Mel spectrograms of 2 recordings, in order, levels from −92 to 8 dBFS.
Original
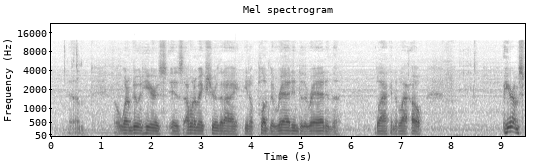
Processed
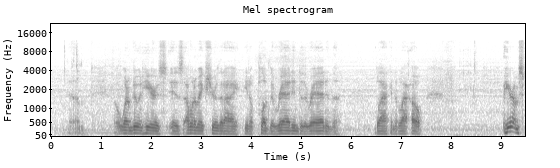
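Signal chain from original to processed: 0:04.07–0:05.45: parametric band 6,300 Hz +6.5 dB 0.59 octaves
level −9 dB

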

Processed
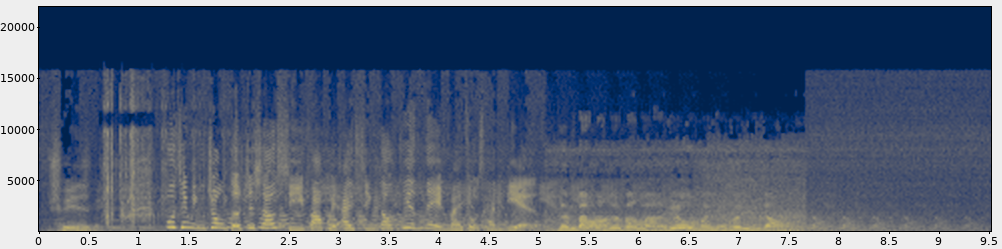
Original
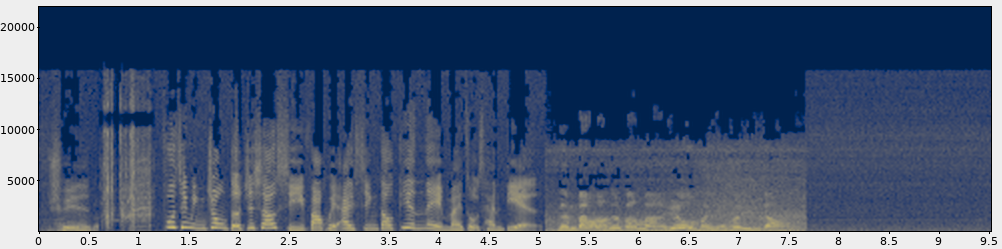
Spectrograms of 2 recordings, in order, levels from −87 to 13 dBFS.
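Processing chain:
delay that swaps between a low-pass and a high-pass 153 ms, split 1,700 Hz, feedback 87%, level −13.5 dB
level +3 dB

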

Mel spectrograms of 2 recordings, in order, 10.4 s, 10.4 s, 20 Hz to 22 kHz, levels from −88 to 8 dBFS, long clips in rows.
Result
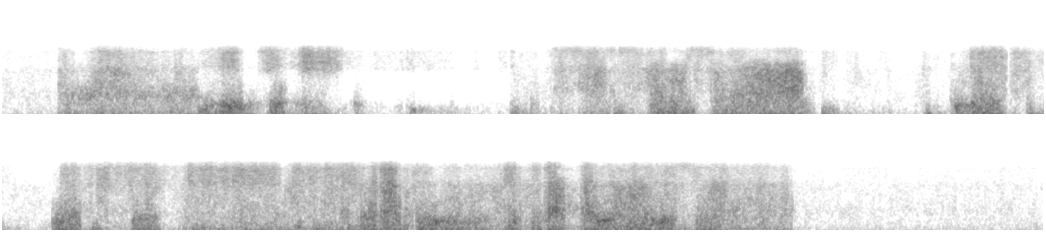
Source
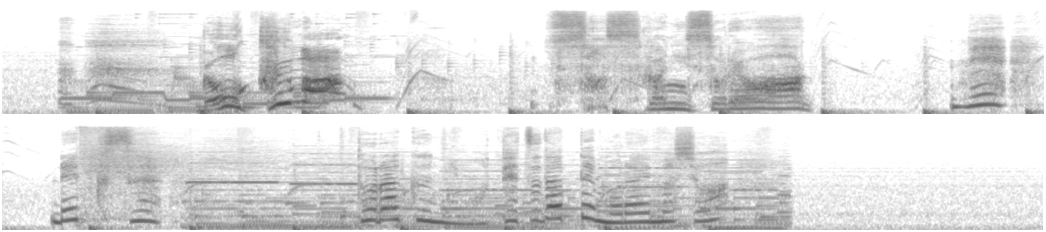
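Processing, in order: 0:00.97–0:02.55: linear-phase brick-wall band-stop 370–2,600 Hz
cochlear-implant simulation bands 6
linear-prediction vocoder at 8 kHz whisper
level −2 dB

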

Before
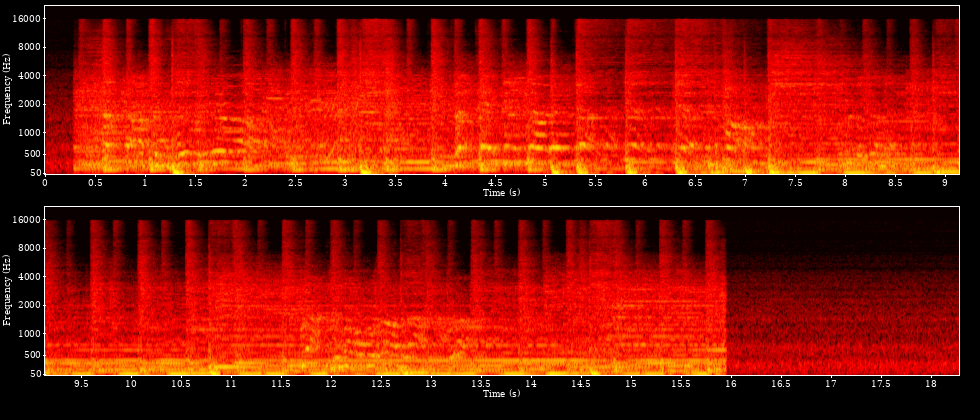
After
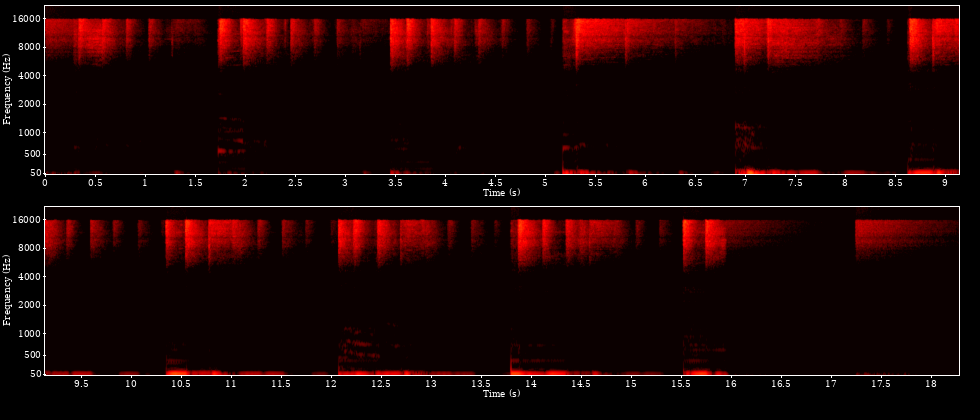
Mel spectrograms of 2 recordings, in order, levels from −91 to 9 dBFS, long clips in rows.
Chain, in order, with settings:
inverse Chebyshev band-stop filter 110–4,100 Hz, stop band 50 dB
RIAA equalisation recording
downward compressor, threshold −40 dBFS, peak gain reduction 12.5 dB
tremolo with a ramp in dB decaying 0.58 Hz, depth 38 dB
level +11 dB

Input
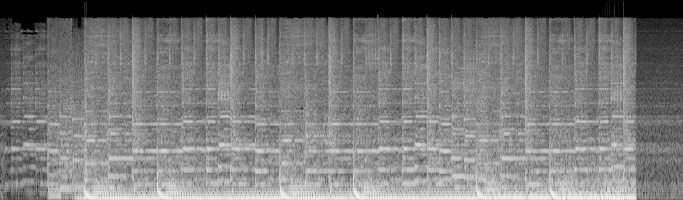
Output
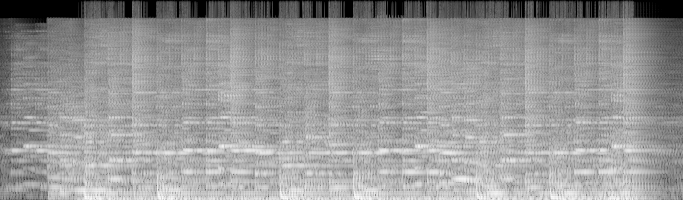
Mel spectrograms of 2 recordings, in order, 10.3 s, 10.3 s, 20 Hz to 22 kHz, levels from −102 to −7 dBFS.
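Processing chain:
flutter between parallel walls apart 7.5 metres, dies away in 1.2 s
hard clipping −12 dBFS, distortion −16 dB
frequency shifter −50 Hz
low-shelf EQ 64 Hz −6.5 dB
level +6 dB

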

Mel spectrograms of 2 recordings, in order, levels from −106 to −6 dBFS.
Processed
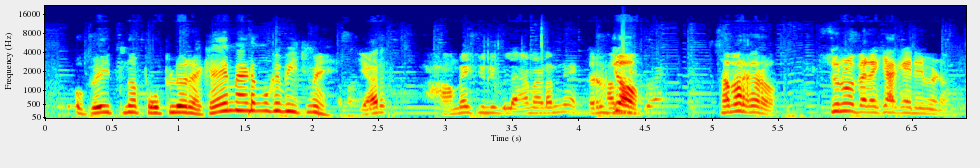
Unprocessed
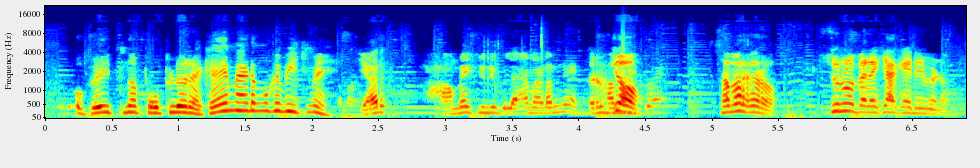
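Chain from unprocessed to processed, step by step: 0:01.52–0:02.05: multiband upward and downward compressor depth 100%
level +1 dB

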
